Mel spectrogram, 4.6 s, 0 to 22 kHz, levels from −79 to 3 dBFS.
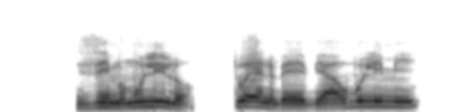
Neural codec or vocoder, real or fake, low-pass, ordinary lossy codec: none; real; 7.2 kHz; Opus, 24 kbps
